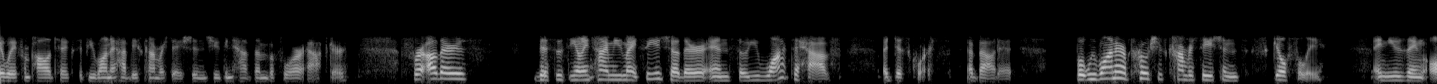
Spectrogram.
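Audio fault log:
5.06 to 5.12 s, 5.20 to 5.34 s, 10.62 to 10.76 s, 13.40 to 13.50 s: AMR comfort noise. Short gaps of 60 to 140 ms lose the real background. The phone judged them silent, so a smooth synthetic hiss fills in.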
